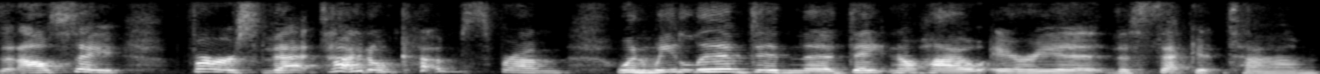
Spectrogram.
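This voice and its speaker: A woman with a slight Oklahoma accent speaks at a moderate pace in a fairly high, bright, sharp tone with lively intonation. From Oklahoma, Osage County. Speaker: author. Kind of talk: podcast interview.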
